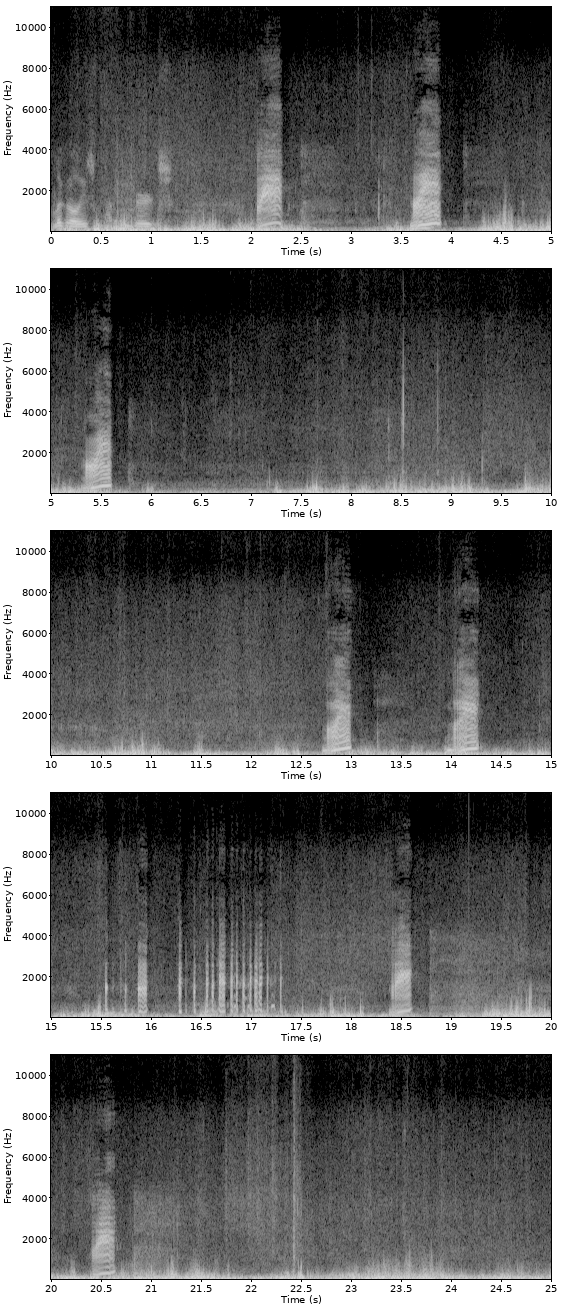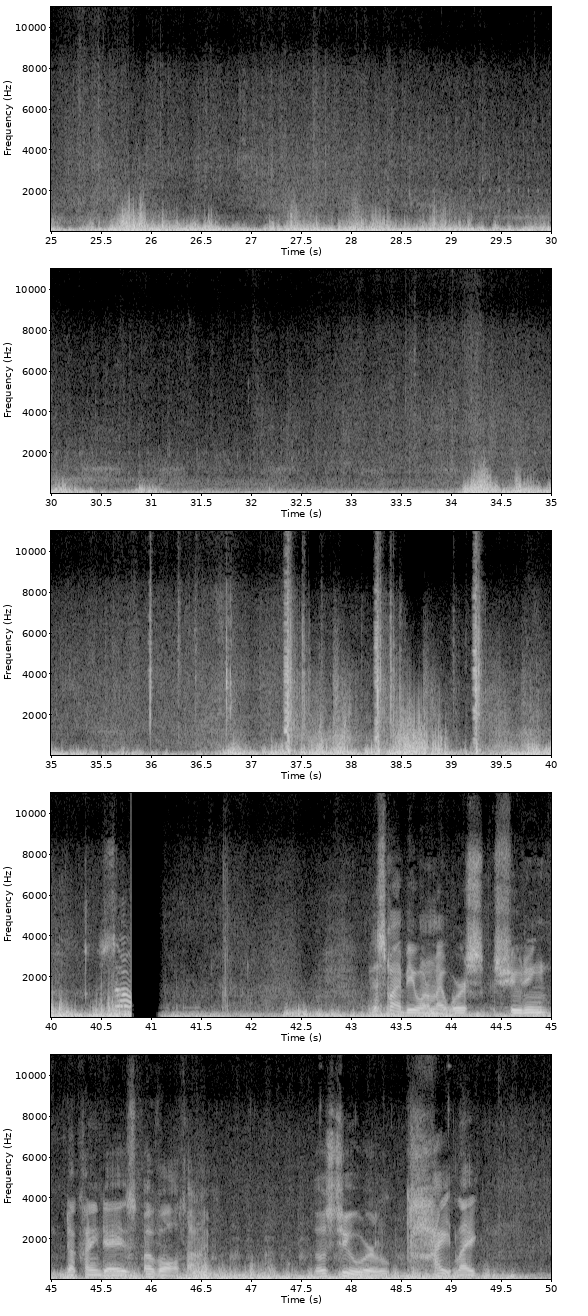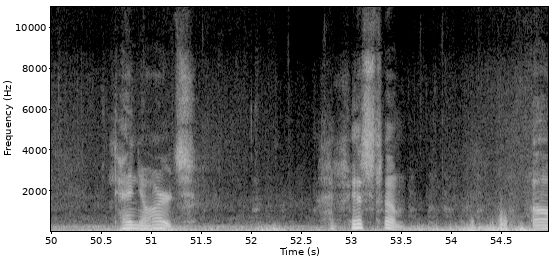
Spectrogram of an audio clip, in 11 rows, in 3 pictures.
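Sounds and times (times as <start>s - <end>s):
wind rumble on microphone: 0.0s - 54.9s
ducks quacking: 2.0s - 2.5s, 3.6s - 4.0s, 5.3s - 5.7s, 12.7s - 13.1s, 14.0s - 14.4s, 15.5s - 17.4s, 18.4s - 18.7s, 20.4s - 20.8s.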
